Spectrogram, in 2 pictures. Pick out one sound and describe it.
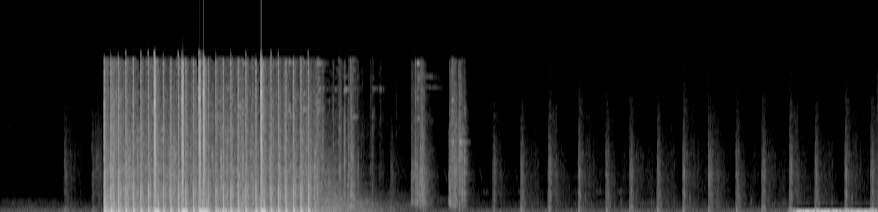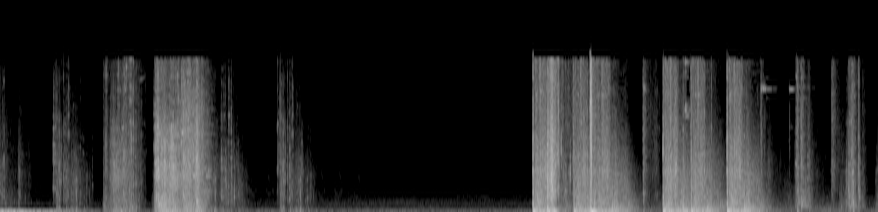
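Rapid gunfire bursts out loudly in short volleys.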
